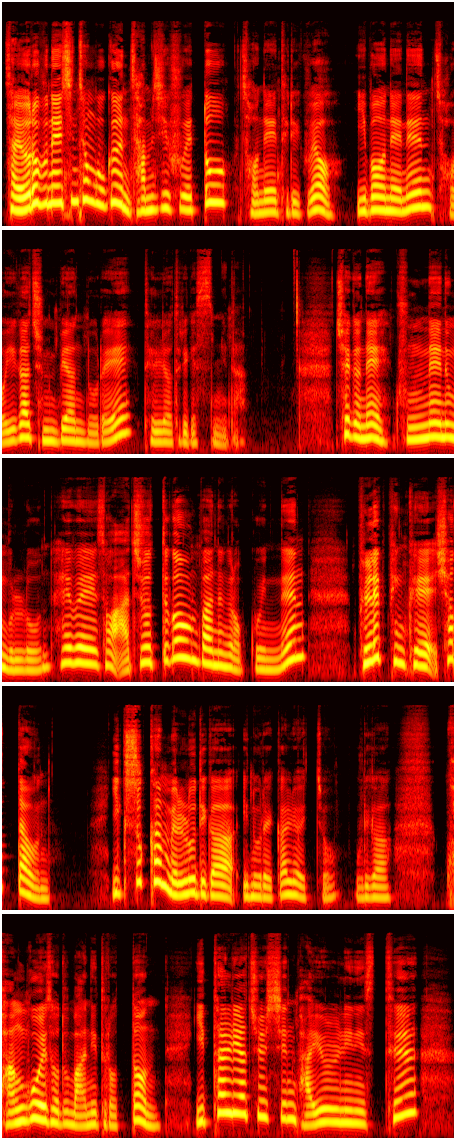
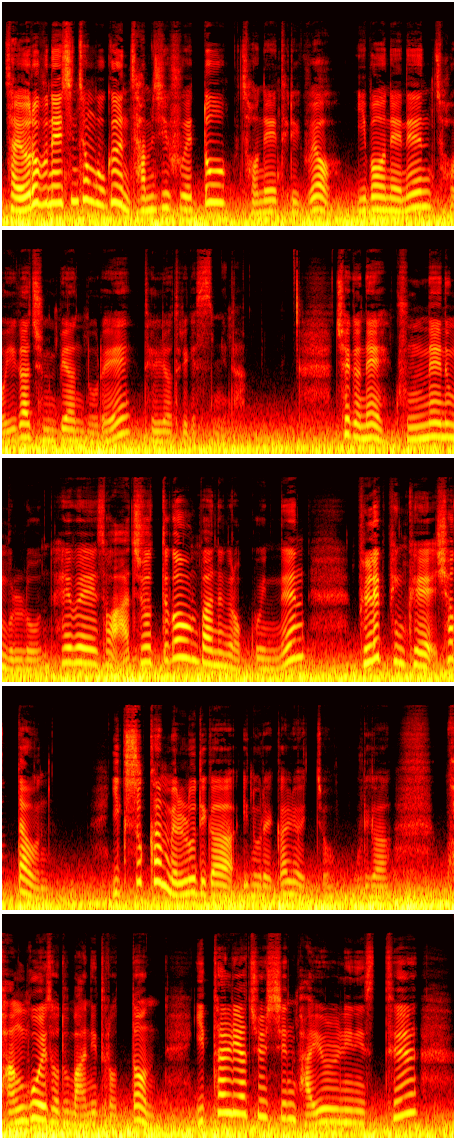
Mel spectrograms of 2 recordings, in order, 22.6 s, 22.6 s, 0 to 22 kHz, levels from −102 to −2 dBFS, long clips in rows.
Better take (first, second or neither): first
